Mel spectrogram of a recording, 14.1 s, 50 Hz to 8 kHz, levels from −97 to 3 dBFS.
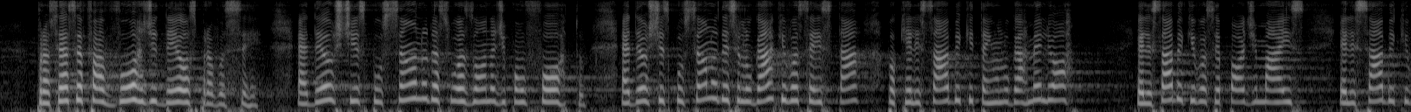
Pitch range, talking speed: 310-370 Hz, 185 wpm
